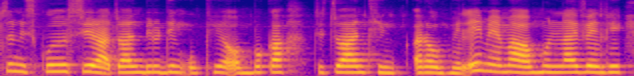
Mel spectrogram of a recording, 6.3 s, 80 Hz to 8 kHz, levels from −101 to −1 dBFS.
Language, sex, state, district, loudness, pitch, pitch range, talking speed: Mizo, female, Mizoram, Aizawl, -16 LUFS, 235 Hz, 225-240 Hz, 225 wpm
